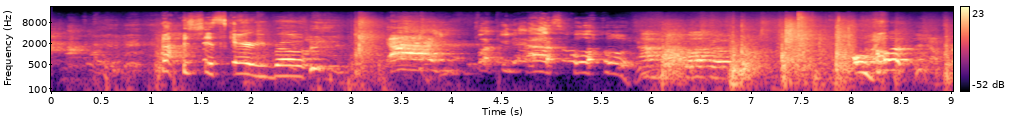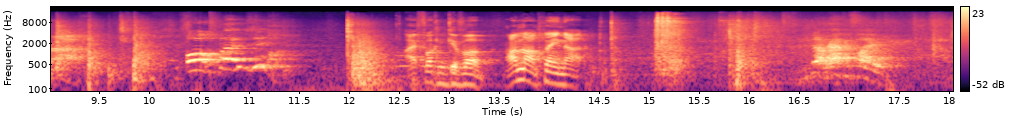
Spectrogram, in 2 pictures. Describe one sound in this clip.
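Young men talk and shout excitedly close by in a room.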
